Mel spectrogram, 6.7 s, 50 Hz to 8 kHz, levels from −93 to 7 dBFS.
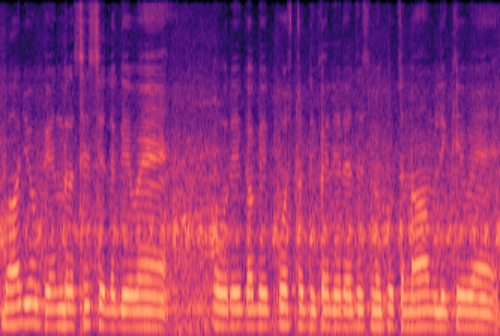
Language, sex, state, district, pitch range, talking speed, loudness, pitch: Hindi, male, Rajasthan, Bikaner, 140-150 Hz, 190 wpm, -12 LUFS, 145 Hz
